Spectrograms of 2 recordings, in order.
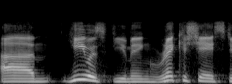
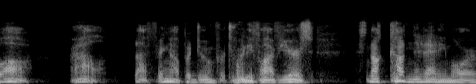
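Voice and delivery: low, rough, creaky, grinding voice; 4 semitones lower than usual. Imagining how Vince McMahon would look back on his show: Vince McMahon impression. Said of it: "Careful with that voice".

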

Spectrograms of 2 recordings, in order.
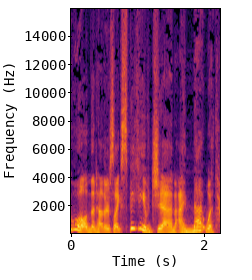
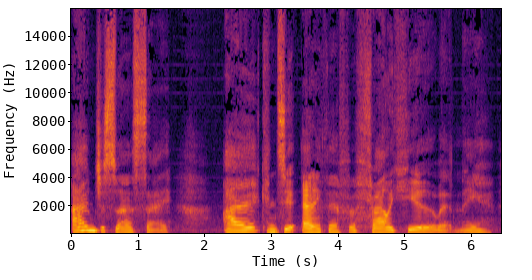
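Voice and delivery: put-on drunk voice; 2 semitones lower, 3 dB quieter than usual. Retelling what a drunk friend said at a gathering: imitating drunk Heather. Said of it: "And Heather's plastered".

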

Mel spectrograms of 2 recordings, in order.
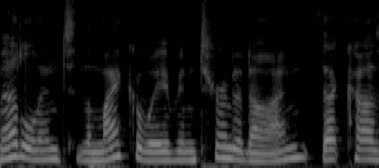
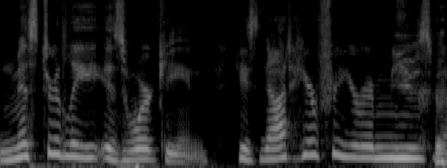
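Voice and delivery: play-acted strict, stern, no-nonsense teacher voice; 3 semitones higher, 6 dB louder than usual. Retelling escorting puppeteers past an actor: retelling own strict teacher talk. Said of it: "I'm being very strict".

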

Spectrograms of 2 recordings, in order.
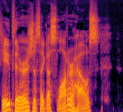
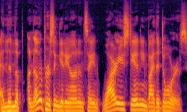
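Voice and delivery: usual speaking voice

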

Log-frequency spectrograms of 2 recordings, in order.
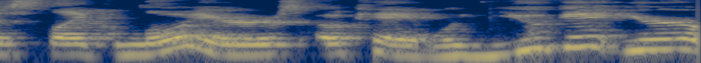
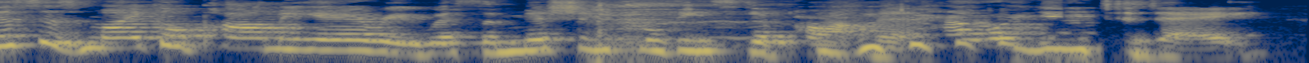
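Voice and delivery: put-on Northeastern US accent; 5 semitones higher than usual. Retelling a phone call from a man who called her, heavy Northeastern accent. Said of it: "he's got this heavy Northeastern accent".

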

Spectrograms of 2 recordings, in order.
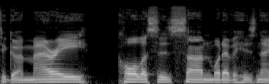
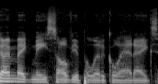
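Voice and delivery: ordinary delivery

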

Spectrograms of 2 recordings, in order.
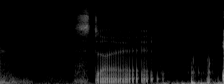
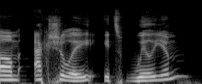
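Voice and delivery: plain

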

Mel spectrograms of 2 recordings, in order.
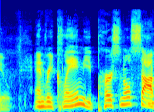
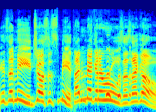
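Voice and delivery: very high, loud cartoon voice; 12 semitones higher, 7 dB louder than usual. Joking about Joseph Smith making up rules: Mario voice. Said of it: "It almost sounded like Mario".

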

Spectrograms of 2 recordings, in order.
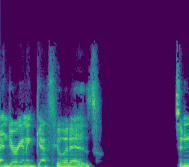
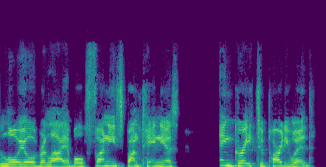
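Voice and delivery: usual speaking voice

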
